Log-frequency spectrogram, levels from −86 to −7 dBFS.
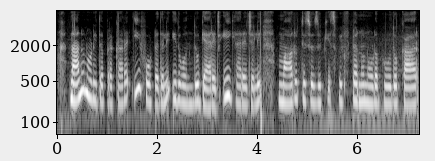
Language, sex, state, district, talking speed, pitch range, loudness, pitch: Kannada, female, Karnataka, Bellary, 150 wpm, 205-230 Hz, -19 LUFS, 215 Hz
